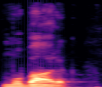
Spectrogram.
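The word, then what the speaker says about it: مبارك: Answer: some people pronounce this with a kasra on the letter ra, but the correct way is to pronounce it with a fatha, i.e. Mubarak.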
